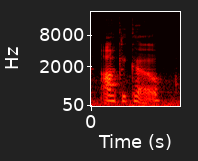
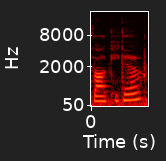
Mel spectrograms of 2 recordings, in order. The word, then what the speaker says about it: Akiko: I was just like, I'll just say it like it's a Japanese word. Akiko.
